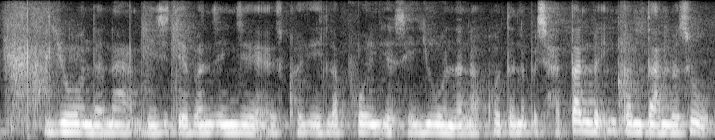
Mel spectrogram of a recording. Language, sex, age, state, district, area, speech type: Manipuri, female, 45-60, Manipur, Bishnupur, rural, spontaneous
